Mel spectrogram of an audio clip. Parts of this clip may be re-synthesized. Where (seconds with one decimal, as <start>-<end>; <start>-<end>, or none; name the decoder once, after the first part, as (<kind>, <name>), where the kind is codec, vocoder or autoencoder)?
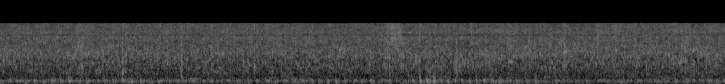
0.0-1.3 (codec, HILCodec); 1.8-7.3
